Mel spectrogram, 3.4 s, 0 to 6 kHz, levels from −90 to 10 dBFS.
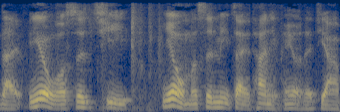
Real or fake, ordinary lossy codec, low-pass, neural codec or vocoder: fake; none; 5.4 kHz; codec, 16 kHz, 2 kbps, X-Codec, WavLM features, trained on Multilingual LibriSpeech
